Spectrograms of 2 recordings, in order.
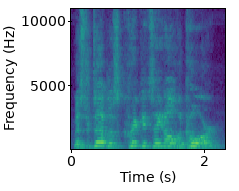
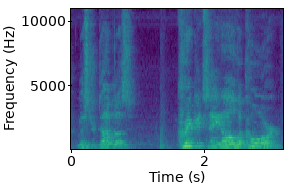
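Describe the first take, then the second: First: High and loud, the line blurted out again; louder doofus retake. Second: Dim farmhand voice. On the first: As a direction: shout it higher after the crowd missed it. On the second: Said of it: "He would always say". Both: Retold or imitated.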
